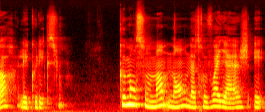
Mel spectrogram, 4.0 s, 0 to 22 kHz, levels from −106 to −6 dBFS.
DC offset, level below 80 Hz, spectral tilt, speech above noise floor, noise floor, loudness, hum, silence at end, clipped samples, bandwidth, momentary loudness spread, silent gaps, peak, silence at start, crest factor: under 0.1%; -64 dBFS; -5.5 dB/octave; 39 dB; -64 dBFS; -26 LUFS; none; 0 s; under 0.1%; 15.5 kHz; 13 LU; none; -8 dBFS; 0 s; 18 dB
